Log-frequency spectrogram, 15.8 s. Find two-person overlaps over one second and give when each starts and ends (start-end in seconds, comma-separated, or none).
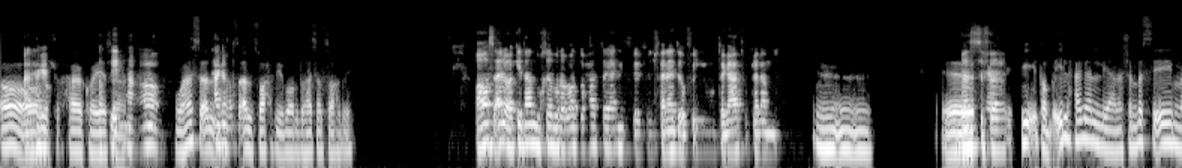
none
